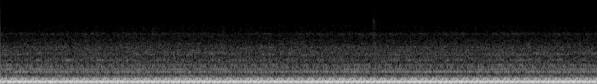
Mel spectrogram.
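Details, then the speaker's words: Detroit 6-71 two-stroke diesel in an injector cut-out test, hot, at steady low idle with an even pulsing beat and no knock; the exhaust smoke went away when number one injector was cut out, marking it as the bad injector. "all right cut out number one smoke went away and that's how you tell for a bad injector"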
